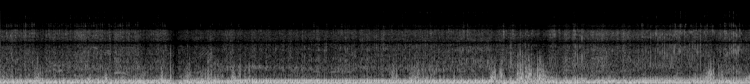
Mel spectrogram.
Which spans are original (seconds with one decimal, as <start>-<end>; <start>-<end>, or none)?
0.0-7.5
